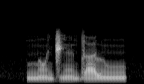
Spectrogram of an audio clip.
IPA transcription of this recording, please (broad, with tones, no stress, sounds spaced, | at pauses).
n ɔ̃˨ d͡ʒ ɛ̃˨ d a˧ l ũ˧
